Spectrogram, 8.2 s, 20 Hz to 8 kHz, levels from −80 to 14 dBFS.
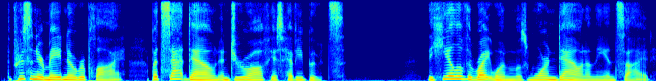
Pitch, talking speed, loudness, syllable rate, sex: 200 Hz, 190 wpm, -19 LUFS, 5.0 syllables/s, female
